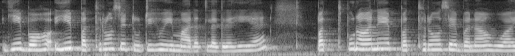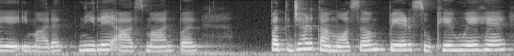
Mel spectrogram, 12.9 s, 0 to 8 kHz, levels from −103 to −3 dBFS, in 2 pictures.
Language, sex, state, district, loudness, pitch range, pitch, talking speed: Hindi, female, Bihar, Saran, -19 LUFS, 200-245 Hz, 230 Hz, 125 wpm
